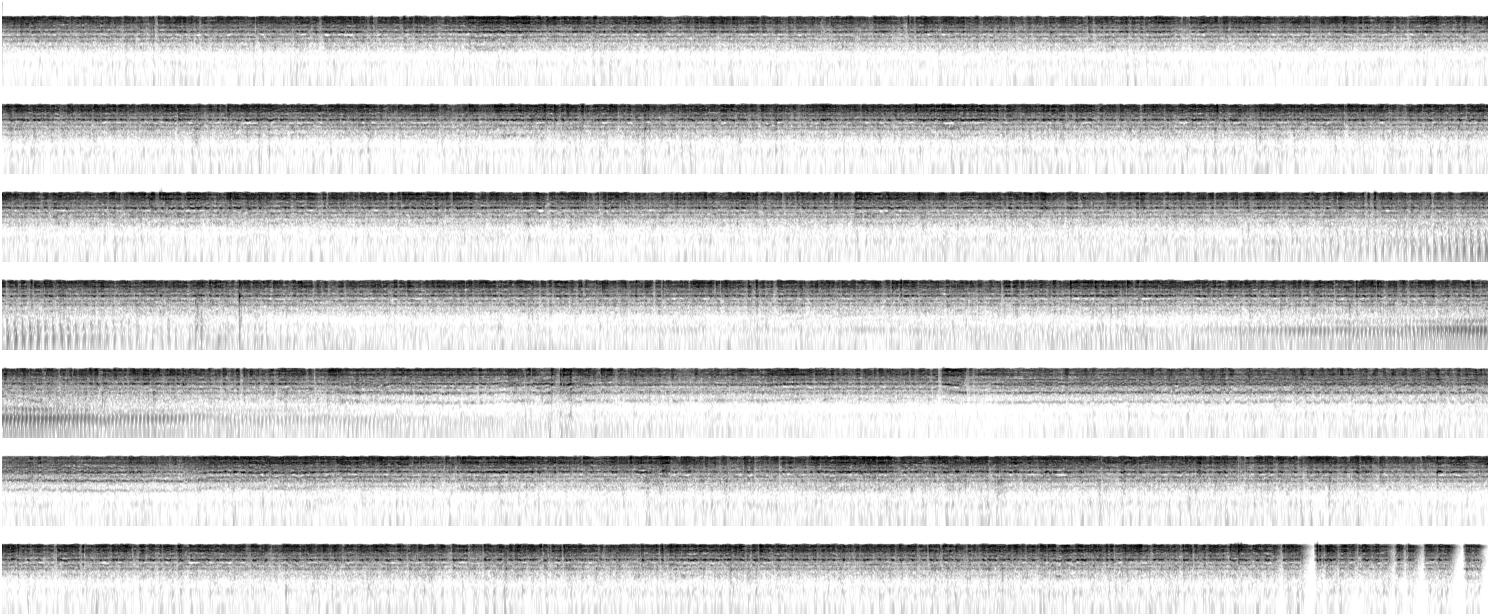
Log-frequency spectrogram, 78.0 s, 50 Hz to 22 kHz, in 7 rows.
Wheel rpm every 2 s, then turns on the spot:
230, 230, 230, 230, 230, 230, 230, 230, 230, 230, 240, 230, 230, 230, 230, 230, 230, 230, 230, 230, 230, 230, 230, 220, 180, 210, 180, 160, 170, 220, 230, 230, 230, 230, 230, 230, 230, 230, 220.
none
